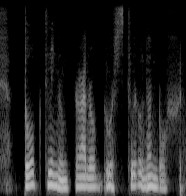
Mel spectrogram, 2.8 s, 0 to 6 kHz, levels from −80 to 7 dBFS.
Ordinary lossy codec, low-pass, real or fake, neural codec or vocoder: none; 5.4 kHz; fake; codec, 16 kHz, 0.5 kbps, FreqCodec, larger model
